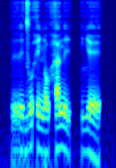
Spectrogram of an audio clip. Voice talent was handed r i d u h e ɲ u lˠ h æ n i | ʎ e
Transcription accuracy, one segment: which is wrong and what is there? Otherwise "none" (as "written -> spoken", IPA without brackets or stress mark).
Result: none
